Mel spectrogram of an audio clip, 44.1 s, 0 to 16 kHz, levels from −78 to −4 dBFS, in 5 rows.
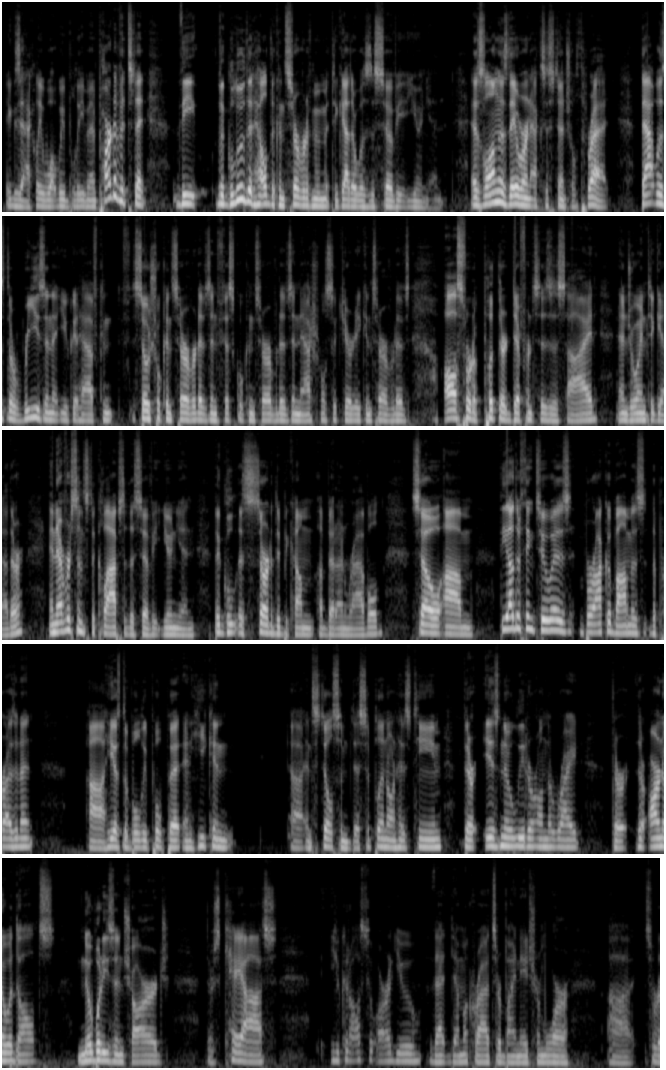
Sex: male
